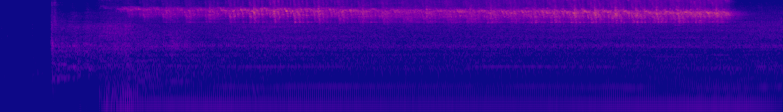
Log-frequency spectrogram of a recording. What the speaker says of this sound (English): wait for the battery to stop squealing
